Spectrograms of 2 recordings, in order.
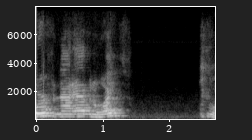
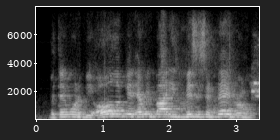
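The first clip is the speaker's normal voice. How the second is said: ordinary talk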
